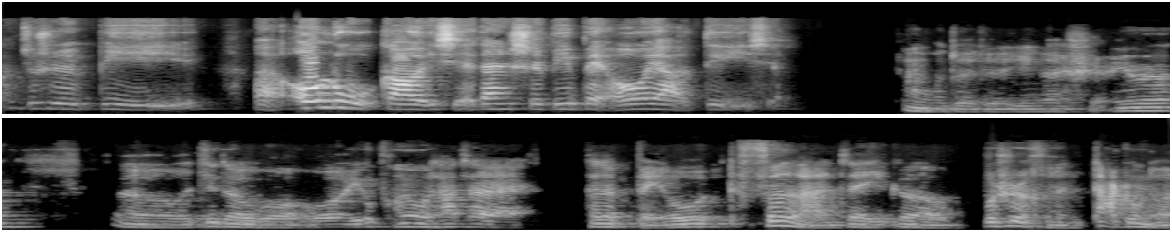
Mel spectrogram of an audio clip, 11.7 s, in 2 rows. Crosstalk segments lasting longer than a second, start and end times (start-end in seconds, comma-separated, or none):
none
